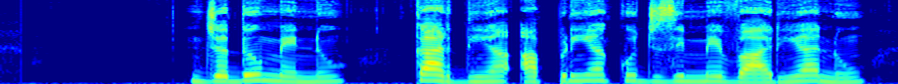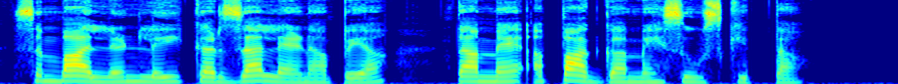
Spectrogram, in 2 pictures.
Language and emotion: Punjabi, sad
